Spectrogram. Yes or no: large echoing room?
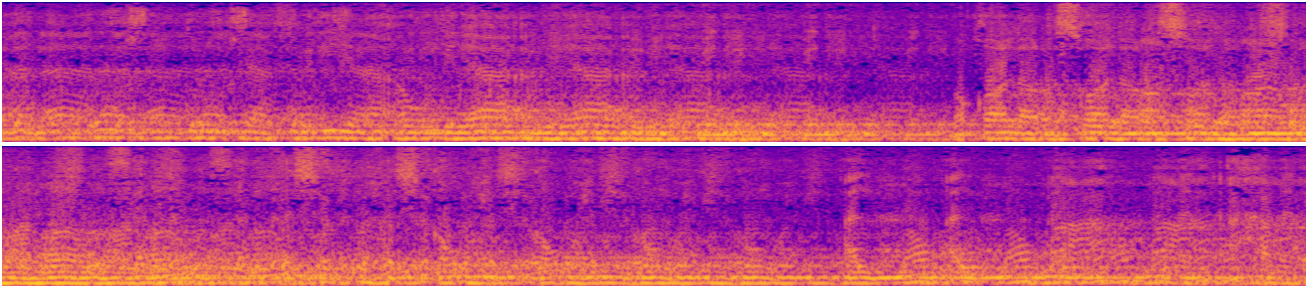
yes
